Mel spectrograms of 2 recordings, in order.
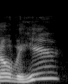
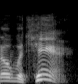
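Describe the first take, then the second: First: The word 'here' begins with an 'h' sound. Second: The word 'here' begins with a 'ch' sound. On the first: "you mean over here?" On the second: "That's how Indians talk"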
